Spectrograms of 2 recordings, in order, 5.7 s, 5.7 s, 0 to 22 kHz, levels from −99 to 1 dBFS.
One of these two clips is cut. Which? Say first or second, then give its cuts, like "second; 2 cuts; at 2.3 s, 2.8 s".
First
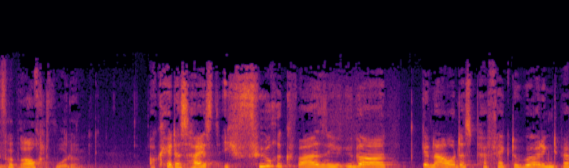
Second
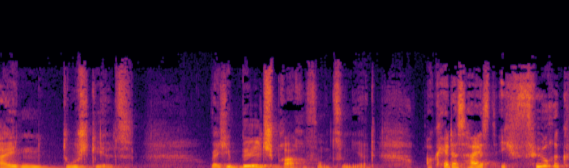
second; 2 cuts; at 2.1 s, 4.1 s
